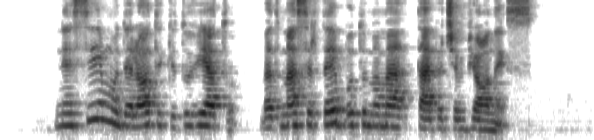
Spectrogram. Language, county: Lithuanian, Vilnius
